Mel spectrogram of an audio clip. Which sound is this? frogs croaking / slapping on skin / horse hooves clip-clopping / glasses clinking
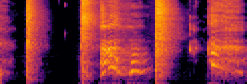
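slapping on skin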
